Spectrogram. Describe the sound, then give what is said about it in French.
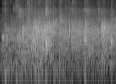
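Audience applause welcomes a guest at a Collège de France lecture: a brief burst of dense, crackling hand-clapping that holds at an even level from start to end. “Donc, merci de l'applaudir pour lui donner la bienvenue.”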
